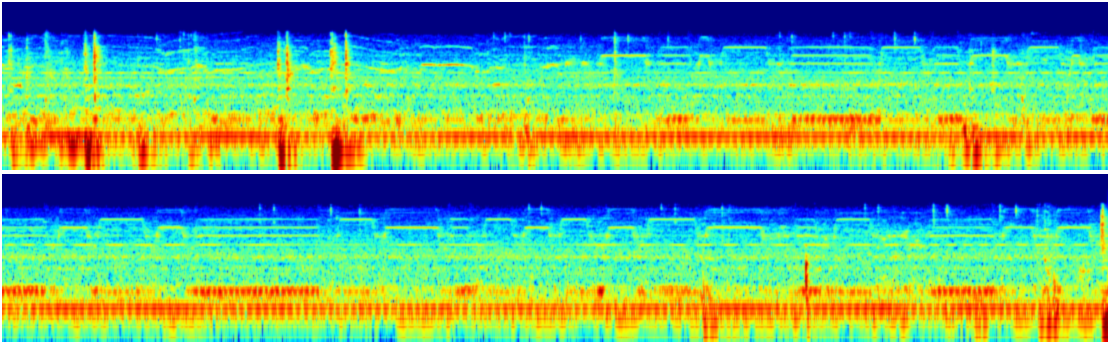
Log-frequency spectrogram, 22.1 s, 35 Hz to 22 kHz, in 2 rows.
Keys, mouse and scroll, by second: 0.8 KP_1, 2.8 g, 8.0-22.1 drag, 9.0 middle click, 9.0 right click, 9.8 ctrl+a, 14.5-17.1 middle drag, 20.4 middle click, 20.4 right click, 21.1 shift+middle click, 21.1 shift+right click.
